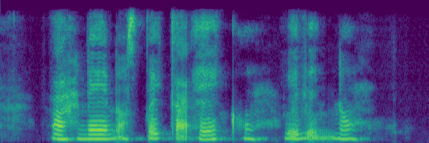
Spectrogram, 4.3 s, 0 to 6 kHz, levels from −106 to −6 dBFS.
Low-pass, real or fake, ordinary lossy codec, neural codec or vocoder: 5.4 kHz; fake; AAC, 48 kbps; codec, 16 kHz, 8 kbps, FreqCodec, smaller model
